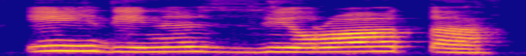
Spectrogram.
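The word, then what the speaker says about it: اهدنا الصراط: riwayat yang lain, yaitu cara bacanya itu adalah perpaduan campuran huruf sad dan huruf zai. Cara bacanya yaitu ihdinas sirota.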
